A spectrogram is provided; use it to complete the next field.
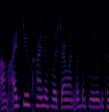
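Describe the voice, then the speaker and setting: Speaking at a fairly quick pace, a woman is heard on a very clean recording with a silent background. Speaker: gaming YouTuber and streamer. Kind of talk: voiceover commentary. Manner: fast; energetic.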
